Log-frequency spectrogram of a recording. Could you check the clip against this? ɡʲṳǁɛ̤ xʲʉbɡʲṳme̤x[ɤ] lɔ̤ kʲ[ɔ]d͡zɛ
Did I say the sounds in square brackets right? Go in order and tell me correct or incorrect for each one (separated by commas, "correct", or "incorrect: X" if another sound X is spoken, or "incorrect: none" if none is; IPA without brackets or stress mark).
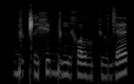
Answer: incorrect: ɔ, incorrect: ɔ̤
